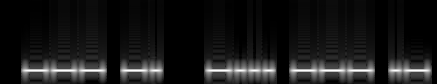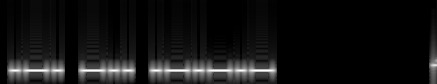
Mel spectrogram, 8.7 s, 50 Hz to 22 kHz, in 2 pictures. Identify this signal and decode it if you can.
Morse code, heard as a keyed tone, about 17 wpm, 700 Hz. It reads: ON BOARD.
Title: Sentences from Top 1000 Words - Review Part 4 - 17wpm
